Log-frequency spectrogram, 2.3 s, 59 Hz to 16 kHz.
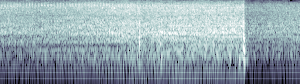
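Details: Toyota RAV4 Prime started in charge mode right after an oil and filter change (0W-16, about 4.5 quarts) while checking for leaks: the engine settles into a smooth, even hum with no knocks or rattles and runs healthy.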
